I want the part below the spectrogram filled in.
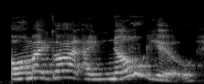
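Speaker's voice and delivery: a stunned burst of recognition; surprised recognition. Retold or imitated.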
